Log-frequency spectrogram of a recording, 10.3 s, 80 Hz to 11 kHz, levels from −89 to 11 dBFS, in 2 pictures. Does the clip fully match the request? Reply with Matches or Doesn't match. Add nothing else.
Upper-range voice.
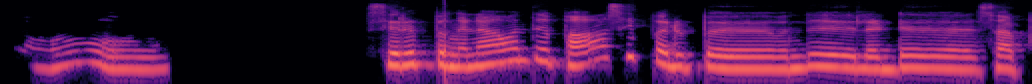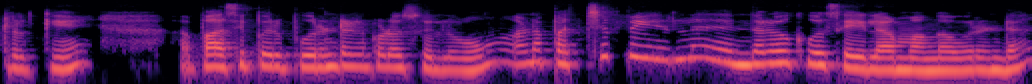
Matches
